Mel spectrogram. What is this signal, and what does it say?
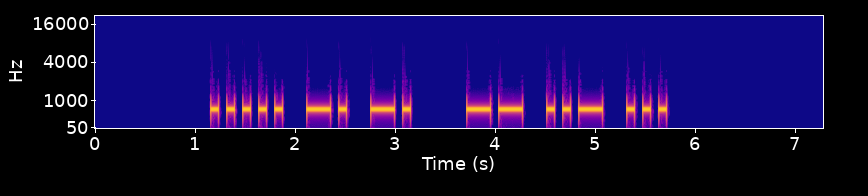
Morse code, heard as a keyed tone, about 15 wpm, 690 Hz. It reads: 5NN MUS
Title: Ontario QSO Party Exchange 15wpm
